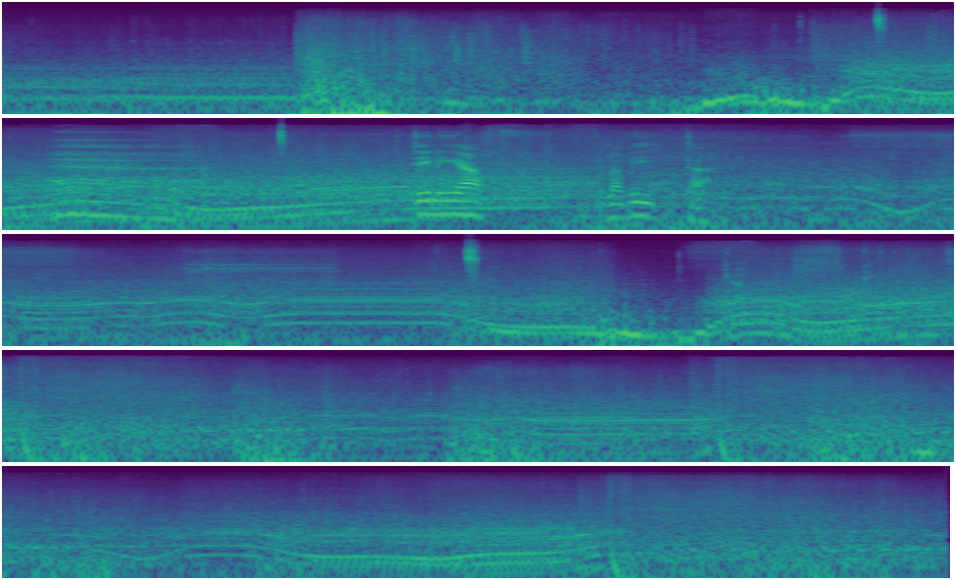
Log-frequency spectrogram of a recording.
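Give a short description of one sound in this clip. A car engine roars and revs.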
